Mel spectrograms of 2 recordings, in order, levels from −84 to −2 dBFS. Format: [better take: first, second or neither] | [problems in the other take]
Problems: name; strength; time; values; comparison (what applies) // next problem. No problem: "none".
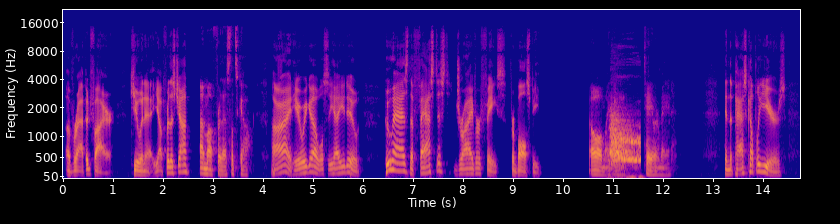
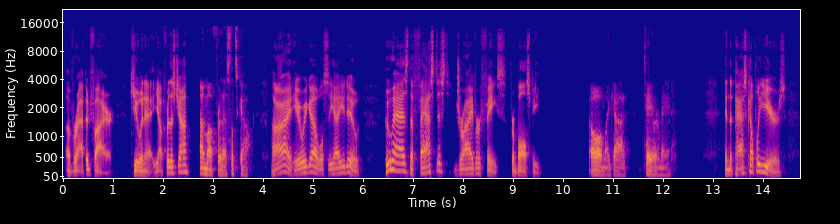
second | dog barking; loud; at 11 s; peak 5 dB above the speech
